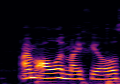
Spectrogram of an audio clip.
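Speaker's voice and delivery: ordinary talk, nothing marked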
